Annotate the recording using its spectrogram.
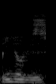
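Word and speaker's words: Betelgeuse: I mean, it's spelled differently than, you know, the goat Beetlejuice, but it's still the same word, Beetlejuice.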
